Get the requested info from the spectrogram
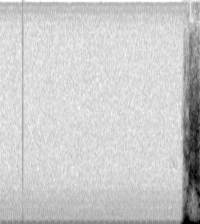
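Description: Steady electrical mains hum from the microphone and amplification chain, with no other sound. A man's voice starts again through the microphone near the end.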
